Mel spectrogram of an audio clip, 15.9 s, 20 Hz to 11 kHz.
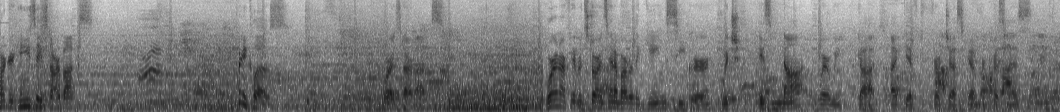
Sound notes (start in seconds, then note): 2.0 babbles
